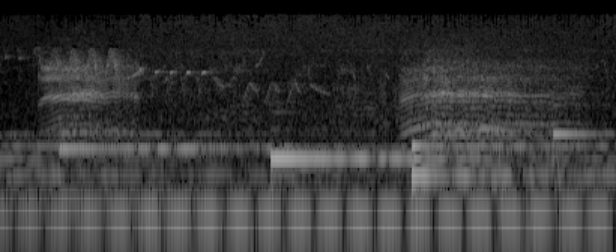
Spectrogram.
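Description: lambs bleating

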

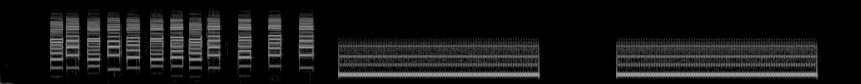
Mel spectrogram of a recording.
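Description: telephone dialing and ringing

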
